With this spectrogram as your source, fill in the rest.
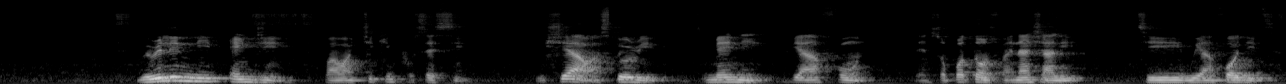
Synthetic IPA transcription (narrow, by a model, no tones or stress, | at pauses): wiɹilinidɛ̃nd͡ʒĩn | fɔawat͡ʃikĩnpʰɹosɛsĩn | wiʃɛawa̰stɔɹiwitmɛniviafõn | ɛ̃nsɔpɔtɔ̃sfaɪnãnʃali | tʰiwiafɔdid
